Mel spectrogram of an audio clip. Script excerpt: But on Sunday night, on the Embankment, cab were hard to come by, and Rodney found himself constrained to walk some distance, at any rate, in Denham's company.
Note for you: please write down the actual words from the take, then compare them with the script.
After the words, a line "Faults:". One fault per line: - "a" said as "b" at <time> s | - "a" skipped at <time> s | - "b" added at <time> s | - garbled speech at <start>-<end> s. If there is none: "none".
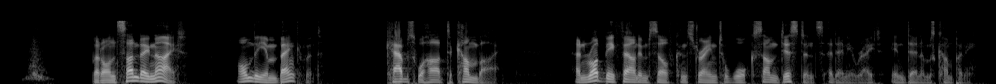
But on Sunday night, on the Embankment, cabs were hard to come by, and Rodney found himself constrained to walk some distance, at any rate, in Denham's company.
Faults:
- "cab" said as "cabs" at 3.8 s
